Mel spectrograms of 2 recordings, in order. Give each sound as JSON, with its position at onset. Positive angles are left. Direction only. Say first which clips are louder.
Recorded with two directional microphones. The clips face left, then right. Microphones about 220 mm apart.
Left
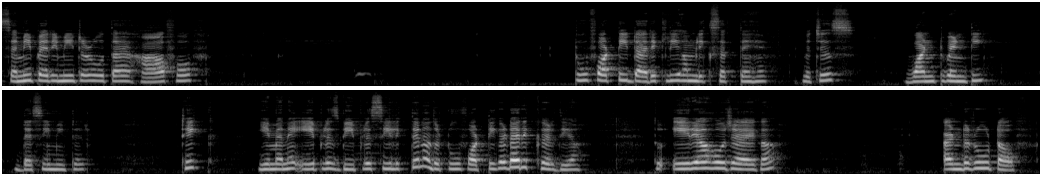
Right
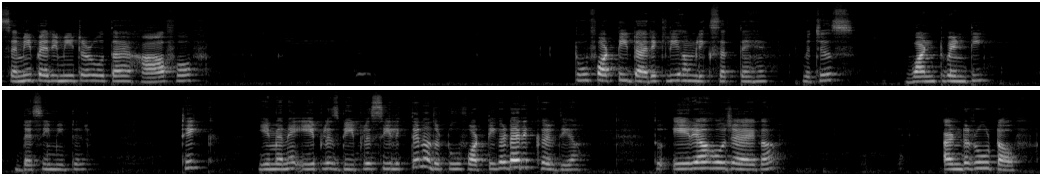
{"t": 0.0, "sound": "speech", "louder": "left 7 dB", "side_deg": 40}
{"t": 5.7, "sound": "a woman's voice", "louder": "left 5 dB", "side_deg": 35}
{"t": 19.4, "sound": "speech", "louder": "left 3 dB", "side_deg": 35}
